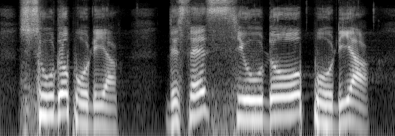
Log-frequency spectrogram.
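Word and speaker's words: pseudopodia: This is सूडोपोडिया, P silent होता है इसमें, इसको हम लोग बोलते हैं सूडोपोडिया।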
